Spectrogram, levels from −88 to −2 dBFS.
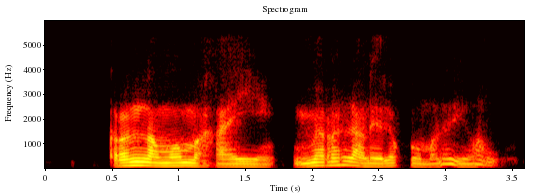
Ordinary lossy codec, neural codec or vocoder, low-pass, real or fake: AAC, 32 kbps; codec, 16 kHz in and 24 kHz out, 0.9 kbps, LongCat-Audio-Codec, fine tuned four codebook decoder; 5.4 kHz; fake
